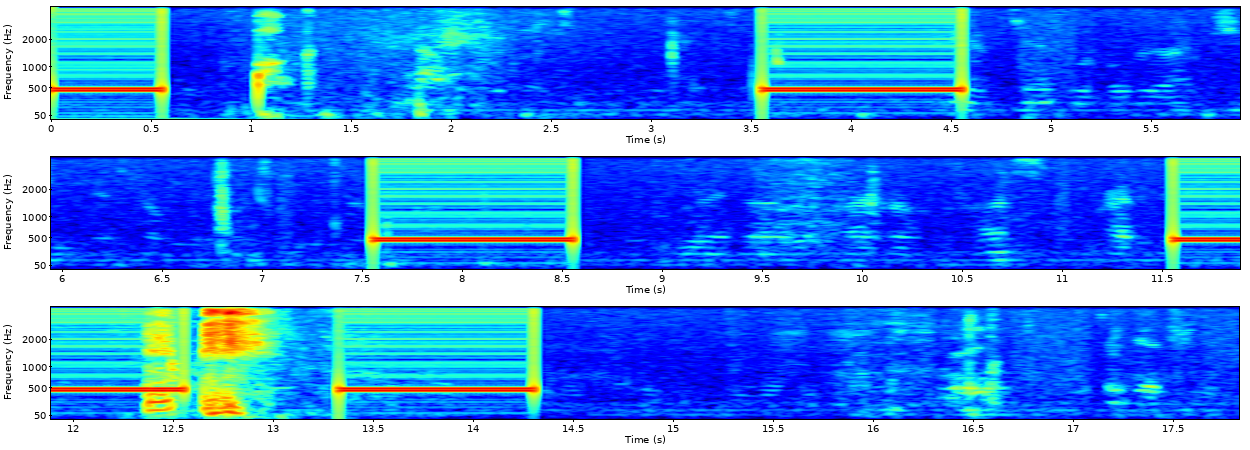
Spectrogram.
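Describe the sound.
Ringback tone of a telephone call being transferred to voicemail: loud, steady mid-pitched tone bursts recur about every few seconds, five in all, with faint background noise between them and a sharp click near the end.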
